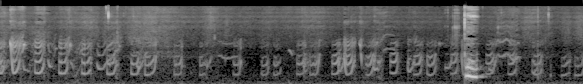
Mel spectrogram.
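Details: Domestic guinea pigs wheeking indoors, quick repeated squeals with curling pitch, loud at first then softer, low rumble beneath and a single sharp clatter near the end.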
